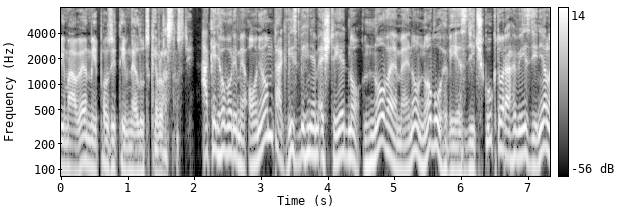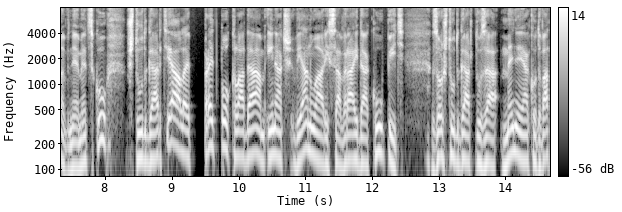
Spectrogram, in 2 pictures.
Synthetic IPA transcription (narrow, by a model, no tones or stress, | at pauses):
ɾiːmaːʋɛʎmipɔzit̪iːʊnɛʎut͡skɛːʋla̰snɔsci̥ʔakɛɟɦɔʋɔɾiːmɛʔɔɲɔmt̪aɡʋizd̪ʋiɦɲɛmɛʃcɛjɛd̪nɔnɔʋɛːmɛnɔnɔʋuːɦʋɪɛzɟit͡ʃkukt̪ɔɾaːɦʋɪɛzɟiːɲɪɛlɛnvɲɛmɛt͡skufʃt̪ud̪ɡaɾcɛalɛpɾɛt̪̚pɔklad̪aːminat͡ʃvjanuaːɾisaʋɾajd̪aːkuːpiczɔʃt̪ud̪ɡaɾt̪uzamɛɲɛjakɔd̪ʋa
